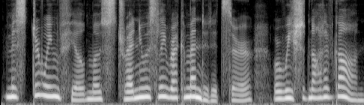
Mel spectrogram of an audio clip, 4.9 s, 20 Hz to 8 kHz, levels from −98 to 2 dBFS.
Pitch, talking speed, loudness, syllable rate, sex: 220 Hz, 160 wpm, -15 LUFS, 4.3 syllables/s, female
